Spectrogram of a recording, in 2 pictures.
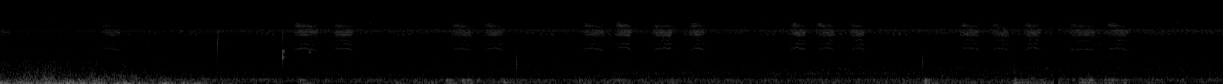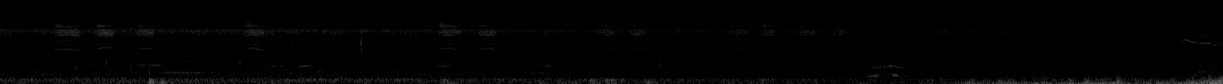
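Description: Quiet outdoor ambience: short, harsh bird calls come in quick clusters of two to four, every second or two, over a steady high-pitched drone.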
